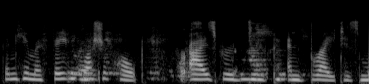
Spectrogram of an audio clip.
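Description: An echo leak, likely from a far-end loudspeaker whose echo canceller passed its microphone pickup back, layers a copy of this speech 435 ms late at 0.62–1.24 s (as loud as the original), 1.45–1.91 s (faint) and 2.31–3.34 s (slightly quieter).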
